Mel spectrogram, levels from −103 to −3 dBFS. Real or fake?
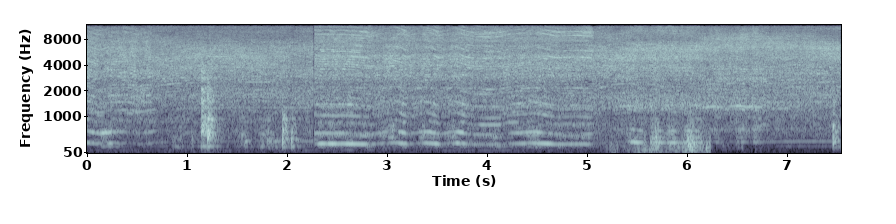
real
